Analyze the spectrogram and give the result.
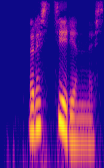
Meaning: perplexity (quality of being confused or puzzled)
- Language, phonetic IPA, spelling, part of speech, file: Russian, [rɐˈsʲtʲerʲɪn(ː)əsʲtʲ], растерянность, noun, Ru-растерянность.ogg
